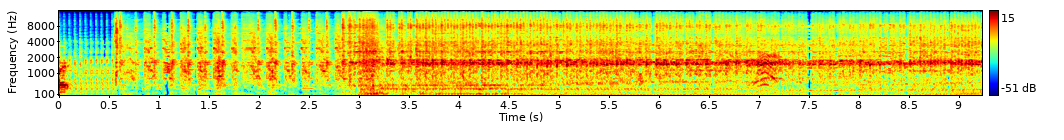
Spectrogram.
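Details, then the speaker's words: Kubota diesel Bobcat side-by-side, parked for years: slow cranking at about two turns a second, then a loud rough whir with high ringing whine from a blown-apart CVT clutch; engine itself fine. "that clutch is all the noise though huh good I was getting a little nervous that we had a bad engine but we don't have a bad engine"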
